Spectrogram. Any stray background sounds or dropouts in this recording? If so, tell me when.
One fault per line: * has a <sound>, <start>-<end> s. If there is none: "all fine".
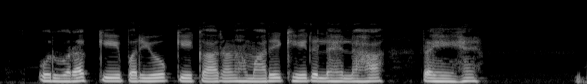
all fine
